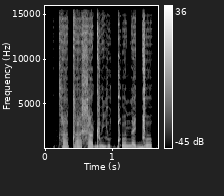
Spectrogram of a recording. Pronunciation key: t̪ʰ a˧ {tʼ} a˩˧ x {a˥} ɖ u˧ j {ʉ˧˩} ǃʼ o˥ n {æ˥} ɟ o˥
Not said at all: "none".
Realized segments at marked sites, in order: t, a˥˧, u˧˩, æ˥

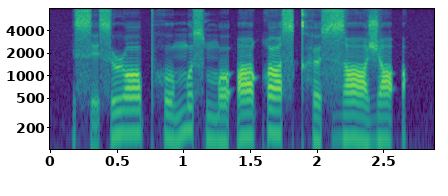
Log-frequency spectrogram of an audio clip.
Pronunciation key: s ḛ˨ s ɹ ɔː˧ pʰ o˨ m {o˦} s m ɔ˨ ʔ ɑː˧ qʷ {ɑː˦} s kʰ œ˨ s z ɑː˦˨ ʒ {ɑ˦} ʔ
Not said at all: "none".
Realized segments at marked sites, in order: o˦, ɑː˦, ɑ˦

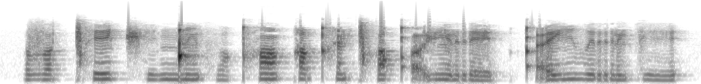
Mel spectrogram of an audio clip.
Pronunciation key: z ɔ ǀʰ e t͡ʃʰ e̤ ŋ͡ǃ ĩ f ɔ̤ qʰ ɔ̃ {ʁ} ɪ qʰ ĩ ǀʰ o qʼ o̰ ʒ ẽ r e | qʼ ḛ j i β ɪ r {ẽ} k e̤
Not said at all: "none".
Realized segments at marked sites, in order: q, ẽ

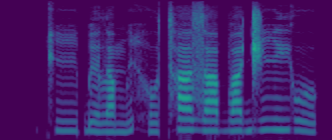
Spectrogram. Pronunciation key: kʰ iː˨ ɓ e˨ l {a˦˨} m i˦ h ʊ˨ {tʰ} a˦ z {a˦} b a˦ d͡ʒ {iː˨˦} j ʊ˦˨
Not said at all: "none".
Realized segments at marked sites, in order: a˨, tʰ, a˦, iː˦

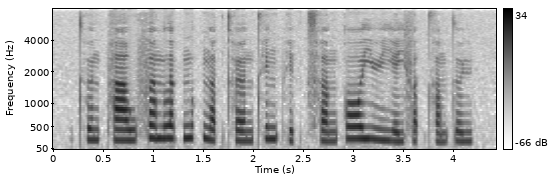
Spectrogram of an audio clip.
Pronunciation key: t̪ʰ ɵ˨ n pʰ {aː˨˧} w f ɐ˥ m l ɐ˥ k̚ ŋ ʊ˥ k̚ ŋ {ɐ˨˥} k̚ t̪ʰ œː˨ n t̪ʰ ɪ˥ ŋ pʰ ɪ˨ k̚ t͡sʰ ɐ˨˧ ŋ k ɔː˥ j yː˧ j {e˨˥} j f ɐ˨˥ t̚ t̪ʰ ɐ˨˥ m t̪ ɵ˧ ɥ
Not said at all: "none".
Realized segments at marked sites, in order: aː˨˧, ɐ˨, e˨˥

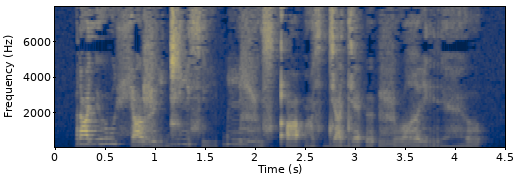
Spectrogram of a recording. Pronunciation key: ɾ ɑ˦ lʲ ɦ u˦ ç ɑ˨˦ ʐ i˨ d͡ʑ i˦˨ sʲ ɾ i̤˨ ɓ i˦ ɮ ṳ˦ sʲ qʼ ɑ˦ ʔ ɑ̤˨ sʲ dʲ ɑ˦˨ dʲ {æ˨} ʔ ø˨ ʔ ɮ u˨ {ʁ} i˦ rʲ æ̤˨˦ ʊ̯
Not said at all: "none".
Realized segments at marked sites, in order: æ˨, ʁ

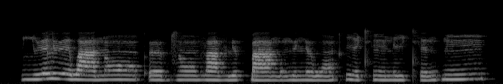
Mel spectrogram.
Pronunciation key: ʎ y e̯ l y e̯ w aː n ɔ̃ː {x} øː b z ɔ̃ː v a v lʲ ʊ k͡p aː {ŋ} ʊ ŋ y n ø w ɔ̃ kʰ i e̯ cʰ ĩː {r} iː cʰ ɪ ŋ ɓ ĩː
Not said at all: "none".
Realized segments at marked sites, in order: kʼ, ŋ, n

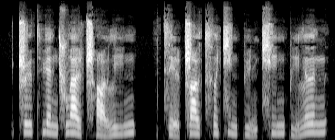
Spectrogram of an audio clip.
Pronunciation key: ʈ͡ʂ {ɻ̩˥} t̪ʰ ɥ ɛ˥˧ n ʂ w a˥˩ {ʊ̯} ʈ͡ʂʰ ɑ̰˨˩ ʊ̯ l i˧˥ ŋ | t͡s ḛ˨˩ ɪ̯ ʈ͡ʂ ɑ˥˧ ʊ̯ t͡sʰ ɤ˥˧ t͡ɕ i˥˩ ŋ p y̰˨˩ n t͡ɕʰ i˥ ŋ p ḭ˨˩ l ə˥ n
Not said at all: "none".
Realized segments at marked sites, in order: ɻ̩˥, ɪ̯

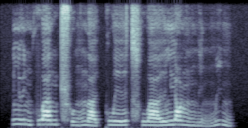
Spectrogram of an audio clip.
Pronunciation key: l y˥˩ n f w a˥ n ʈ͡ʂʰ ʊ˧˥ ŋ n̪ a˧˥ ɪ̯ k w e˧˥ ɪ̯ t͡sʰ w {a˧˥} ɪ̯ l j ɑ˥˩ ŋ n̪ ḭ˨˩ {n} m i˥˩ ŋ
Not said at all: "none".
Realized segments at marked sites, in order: a˧˥, n

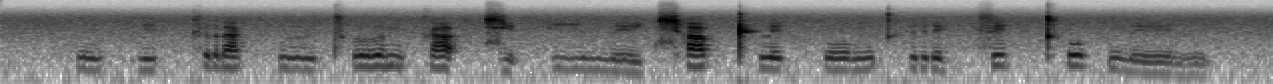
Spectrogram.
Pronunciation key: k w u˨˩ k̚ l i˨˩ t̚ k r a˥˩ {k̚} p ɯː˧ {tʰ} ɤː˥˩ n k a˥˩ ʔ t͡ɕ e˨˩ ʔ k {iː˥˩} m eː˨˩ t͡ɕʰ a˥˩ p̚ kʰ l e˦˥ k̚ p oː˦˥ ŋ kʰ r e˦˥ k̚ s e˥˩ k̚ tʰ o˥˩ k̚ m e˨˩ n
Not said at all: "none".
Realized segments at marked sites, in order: k̚, tʰ, iː˧

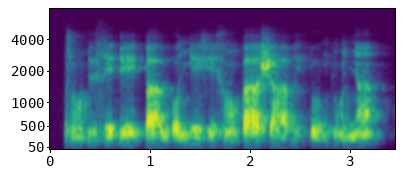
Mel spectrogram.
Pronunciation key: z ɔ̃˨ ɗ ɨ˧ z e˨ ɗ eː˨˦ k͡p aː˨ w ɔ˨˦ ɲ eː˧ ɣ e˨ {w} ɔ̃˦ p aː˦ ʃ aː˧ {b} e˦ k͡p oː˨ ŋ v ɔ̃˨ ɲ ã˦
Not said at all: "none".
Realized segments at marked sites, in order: ɣ, b

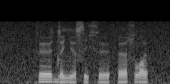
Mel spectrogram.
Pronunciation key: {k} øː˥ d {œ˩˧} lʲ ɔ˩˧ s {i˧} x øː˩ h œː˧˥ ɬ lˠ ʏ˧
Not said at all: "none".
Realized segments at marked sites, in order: k, œ˩˧, i˩

